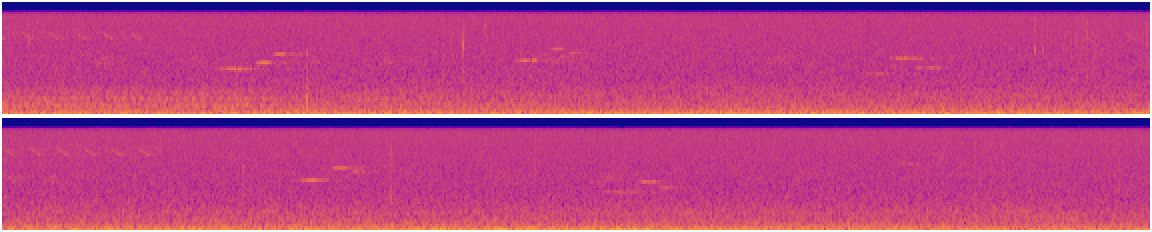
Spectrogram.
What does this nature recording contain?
Black-and-white Warbler, Red-eyed Vireo, Hermit Thrush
